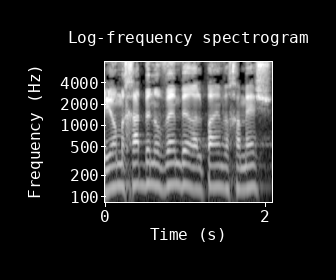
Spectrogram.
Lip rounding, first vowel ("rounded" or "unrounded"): rounded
